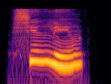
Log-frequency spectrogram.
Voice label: "心灵", Chinese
